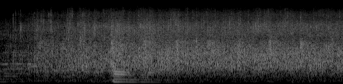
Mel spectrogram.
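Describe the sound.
Audience applause, a dense, steady wash of many hands clapping that stays loud for several seconds, with a brief voiced cry rising over it partway through.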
